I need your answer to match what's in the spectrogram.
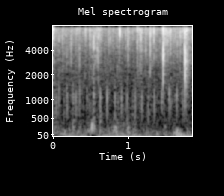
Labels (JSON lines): {"label": "biophony, rattle", "recorder": "SoundTrap 500"}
